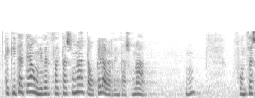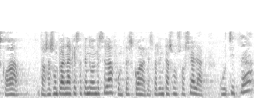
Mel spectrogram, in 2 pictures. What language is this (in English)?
Basque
